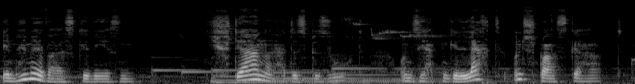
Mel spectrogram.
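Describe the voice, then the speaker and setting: A woman storyteller reading a children's tale aloud with a low, gentle voice. She stays expressive and warm in tone for young listeners and speaks to them directly with questions. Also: a little slow, over music.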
